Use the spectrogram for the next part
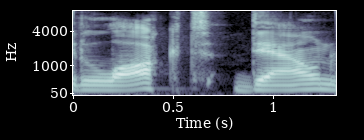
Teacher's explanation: when i say locked down really quickly you hardly hear that ed sound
